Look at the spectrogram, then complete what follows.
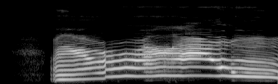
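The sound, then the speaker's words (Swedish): A cat lets out a long, drawn-out threatening yowl, loud, rising slightly in pitch and sustained for over two seconds with no one speaking. “Jamade kattrackan hotfullt.”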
